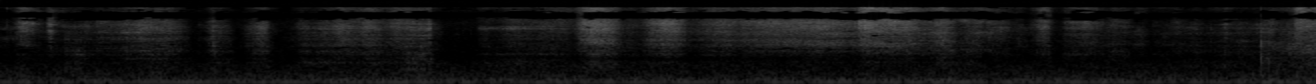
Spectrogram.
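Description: Faint, irregular rubbing and light scraping of a thin wooden mandolin rim and its cardboard form being handled and turned over, over a low steady hum.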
